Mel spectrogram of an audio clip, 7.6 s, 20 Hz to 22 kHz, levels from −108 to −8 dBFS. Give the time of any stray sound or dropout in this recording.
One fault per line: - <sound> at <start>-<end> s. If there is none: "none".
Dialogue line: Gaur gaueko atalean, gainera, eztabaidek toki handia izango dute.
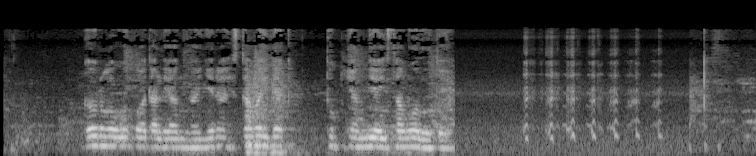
- laugh at 5.2-6.8 s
